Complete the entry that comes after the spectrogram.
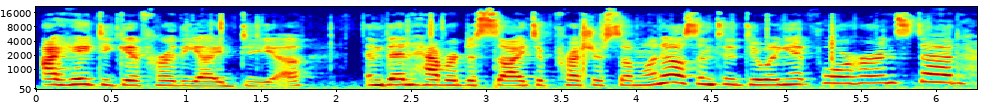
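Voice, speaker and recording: Woman acting as evil queen, fairly high voice, haughty, scheming, imperious, condescending, theatrical audio drama monologue. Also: moderate pace, slight background noise, close to an everyday voice. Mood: worried, reluctant. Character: haughty evil queen, scheming, begrudgingly fond of her helper.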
